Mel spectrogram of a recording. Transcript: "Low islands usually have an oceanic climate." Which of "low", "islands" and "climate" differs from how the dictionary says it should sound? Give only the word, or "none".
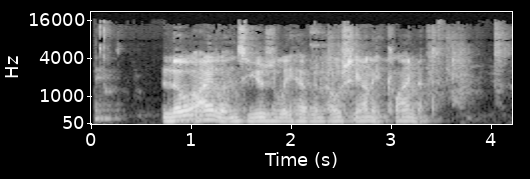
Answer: none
